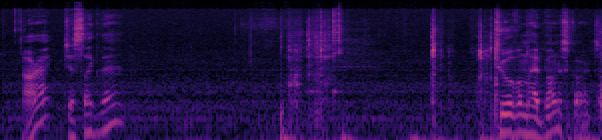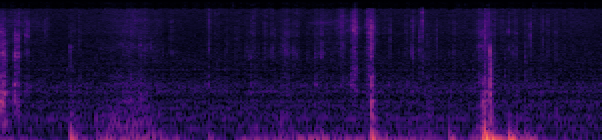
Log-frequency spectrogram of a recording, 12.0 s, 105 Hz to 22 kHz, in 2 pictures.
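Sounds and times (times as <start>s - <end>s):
shuffling and rubbing on desk: 6.8s - 11.7s.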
